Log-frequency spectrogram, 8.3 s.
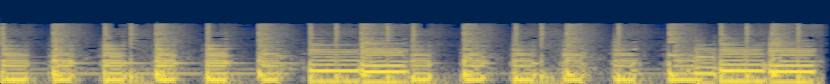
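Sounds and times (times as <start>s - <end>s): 
bass: 0.0s - 8.2s.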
